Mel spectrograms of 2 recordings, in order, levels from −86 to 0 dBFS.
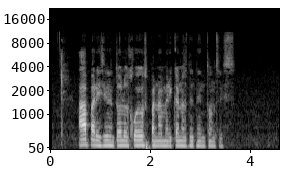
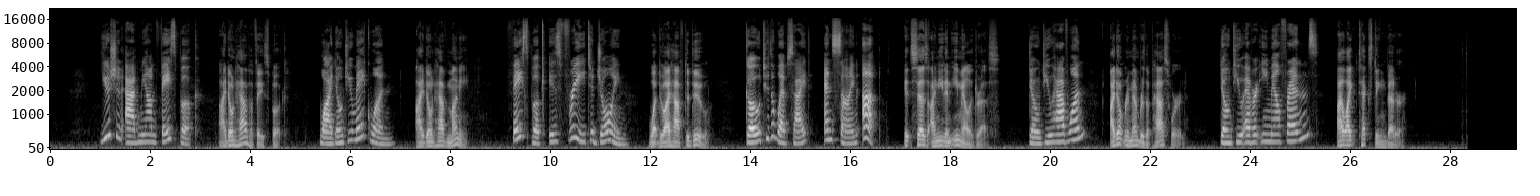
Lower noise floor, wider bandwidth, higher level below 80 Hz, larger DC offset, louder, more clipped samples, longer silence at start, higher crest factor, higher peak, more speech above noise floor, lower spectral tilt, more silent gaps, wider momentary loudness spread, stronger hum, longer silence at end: first, -60 dBFS vs -54 dBFS; second, 11.5 kHz vs 17 kHz; about the same, -50 dBFS vs -50 dBFS; neither; first, -22 LUFS vs -26 LUFS; neither; about the same, 0.2 s vs 0.25 s; about the same, 22 dB vs 22 dB; about the same, -2 dBFS vs -4 dBFS; first, 38 dB vs 28 dB; first, -7 dB/octave vs -4 dB/octave; neither; first, 18 LU vs 13 LU; neither; second, 0.9 s vs 1.2 s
